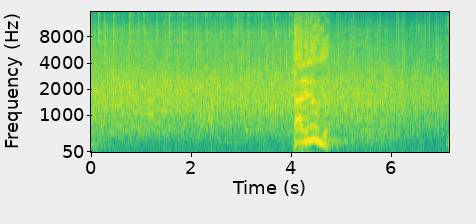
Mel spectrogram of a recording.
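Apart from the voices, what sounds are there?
audience clapping hands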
